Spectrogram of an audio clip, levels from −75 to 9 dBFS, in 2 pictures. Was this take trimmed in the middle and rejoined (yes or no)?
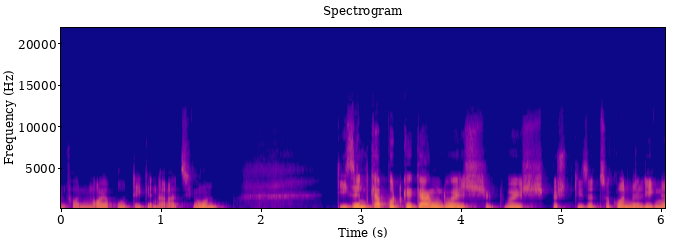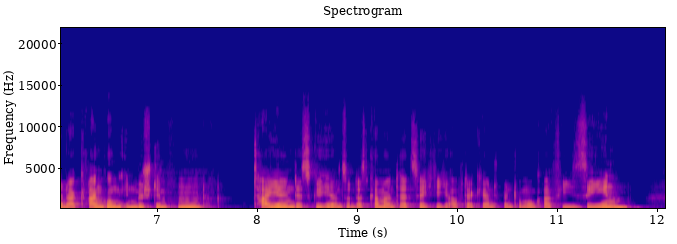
no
